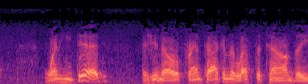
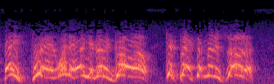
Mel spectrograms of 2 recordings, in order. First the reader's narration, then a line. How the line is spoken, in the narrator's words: He's way up near the top hollering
